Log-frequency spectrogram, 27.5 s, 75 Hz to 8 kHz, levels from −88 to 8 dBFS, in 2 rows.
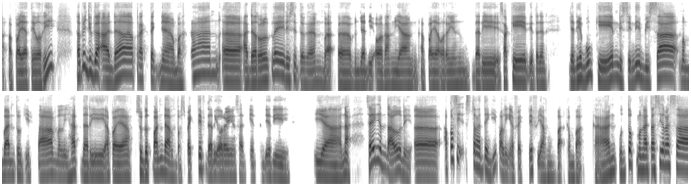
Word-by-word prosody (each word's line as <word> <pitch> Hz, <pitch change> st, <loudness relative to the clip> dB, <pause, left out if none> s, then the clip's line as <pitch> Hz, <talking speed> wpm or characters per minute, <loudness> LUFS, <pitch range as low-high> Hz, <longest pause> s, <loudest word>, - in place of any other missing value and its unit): apa 105 Hz, -, +2 dB
ya, 105 Hz, -, +4 dB
teori, 110 Hz, -, 0 dB, 0.4 s
tapi 275 Hz, -, +1 dB
juga 180 Hz, -, +3 dB
ada 150 Hz, +9 st, +4 dB
prakteknya 125 Hz, -6 st, -2 dB
bahkan, 180 Hz, -, -3 dB
eee, 125 Hz, -1 st, +6 dB
ada 120 Hz, 0 st, +2 dB
roleplay 155 Hz, +8 st, +2 dB
di 145 Hz, -, -1 dB
situ 125 Hz, -6 st, -5 dB
kan 110 Hz, +2 st, -3 dB
ba 110 Hz, -, 0 dB
eee, 105 Hz, -1 st, +2 dB
menjadi 105 Hz, 0 st, -2 dB
orang 105 Hz, 0 st, 0 dB
yang 105 Hz, 0 st, +1 dB, 0.2 s
apa 105 Hz, -, -2 dB
ya, 105 Hz, 0 st, 0 dB
orang 105 Hz, 0 st, -2 dB
yang 105 Hz, 0 st, -4 dB, 0.3 s
dari 105 Hz, 0 st, 0 dB
sakit, 125 Hz, 0 st, +2 dB
gitu 115 Hz, 0 st, -2 dB
kan. 115 Hz, -1 st, -3 dB, 0.5 s
Jadi 130 Hz, +5 st, +2 dB
mungkin 145 Hz, -1 st, +1 dB
di 135 Hz, -, -2 dB
sini 125 Hz, +7 st, -2 dB
bisa 150 Hz, +5 st, +4 dB
membantu 120 Hz, -1 st, -1 dB
kita 115 Hz, +3 st, 0 dB
melihat 115 Hz, +3 st, -3 dB
dari 115 Hz, -1 st, -2 dB
apa 120 Hz, -1 st, 0 dB
ya, 110 Hz, +1 st, +4 dB, 0.2 s
sudut 130 Hz, -1 st, -1 dB
pandang 135 Hz, -4 st, +2 dB
perspektif 160 Hz, -, -4 dB
dari 115 Hz, -, 0 dB
orang 115 Hz, 0 st, 0 dB
yang -, -, -14 dB
sakit 110 Hz, 0 st, -9 dB
sendiri, 110 Hz, -3 st, -4 dB, 0.5 s
iya. 110 Hz, -4 st, +2 dB
Nah, 130 Hz, +3 st, +1 dB, 0.3 s
saya 185 Hz, -, +5 dB
ingin 235 Hz, -8 st, -2 dB
tahu 155 Hz, -1 st, +3 dB
nih, 110 Hz, -4 st, -7 dB
eee, 115 Hz, -1 st, +4 dB
apa 270 Hz, -, 0 dB
sih 340 Hz, -, -6 dB
strategi 170 Hz, -, -2 dB
paling 120 Hz, -, -4 dB
efektif 150 Hz, +8 st, -7 dB
yang 105 Hz, 0 st, -4 dB
Mbak 105 Hz, -, -4 dB
kembangkan 110 Hz, +6 st, -2 dB
untuk 135 Hz, +11 st, -1 dB
mengatasi 160 Hz, +5 st, +1 dB
rasa 190 Hz, -4 st, +2 dB
120 Hz, 140 wpm, -23 LUFS, 110-150 Hz, 0.5 s, eee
